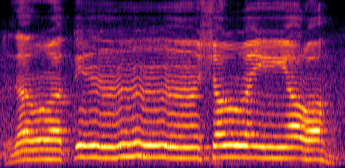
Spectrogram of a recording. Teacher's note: ذرۃ شرا یرا یہاں پر غنّے کے ساتھ اخفاء ہوگا چونکہ تنوین کے بعد شین آیا ہوا ہے۔ ذرۃ شرا یرا۔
